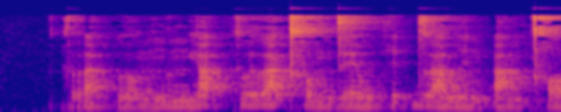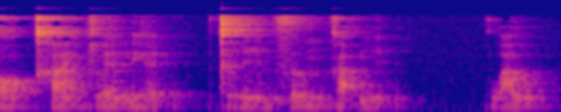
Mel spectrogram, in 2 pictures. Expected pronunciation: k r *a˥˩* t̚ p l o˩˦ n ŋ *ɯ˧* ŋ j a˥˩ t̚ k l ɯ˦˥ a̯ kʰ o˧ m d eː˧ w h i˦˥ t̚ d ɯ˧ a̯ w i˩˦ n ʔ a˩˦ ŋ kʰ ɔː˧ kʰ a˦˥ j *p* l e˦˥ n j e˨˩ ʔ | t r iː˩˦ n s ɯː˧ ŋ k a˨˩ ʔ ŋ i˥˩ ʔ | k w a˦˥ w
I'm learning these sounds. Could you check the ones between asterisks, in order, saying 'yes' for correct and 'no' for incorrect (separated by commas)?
no, yes, no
